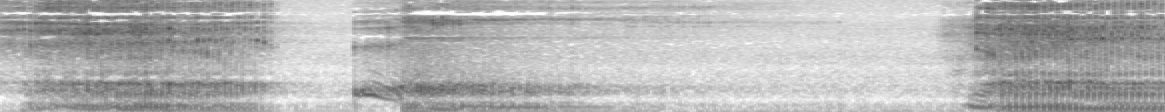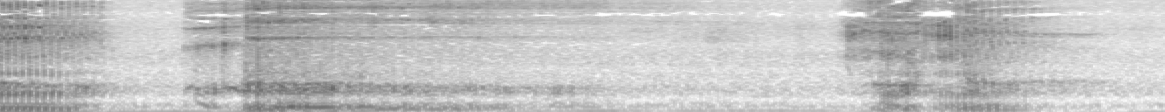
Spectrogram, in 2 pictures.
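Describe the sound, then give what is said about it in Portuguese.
Loud, rough snoring from someone sleeping with an open mouth: long rasping breaths repeat in slow cycles with brief quiet gaps between them. Nobody speaks. “Pois à testa e adormece pagá, de boca aberta, ronca a nascente.”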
